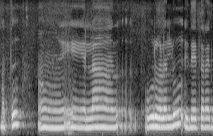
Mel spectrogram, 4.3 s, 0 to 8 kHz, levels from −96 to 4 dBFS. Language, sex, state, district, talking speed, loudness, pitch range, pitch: Kannada, female, Karnataka, Belgaum, 85 wpm, -15 LUFS, 200-235 Hz, 205 Hz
